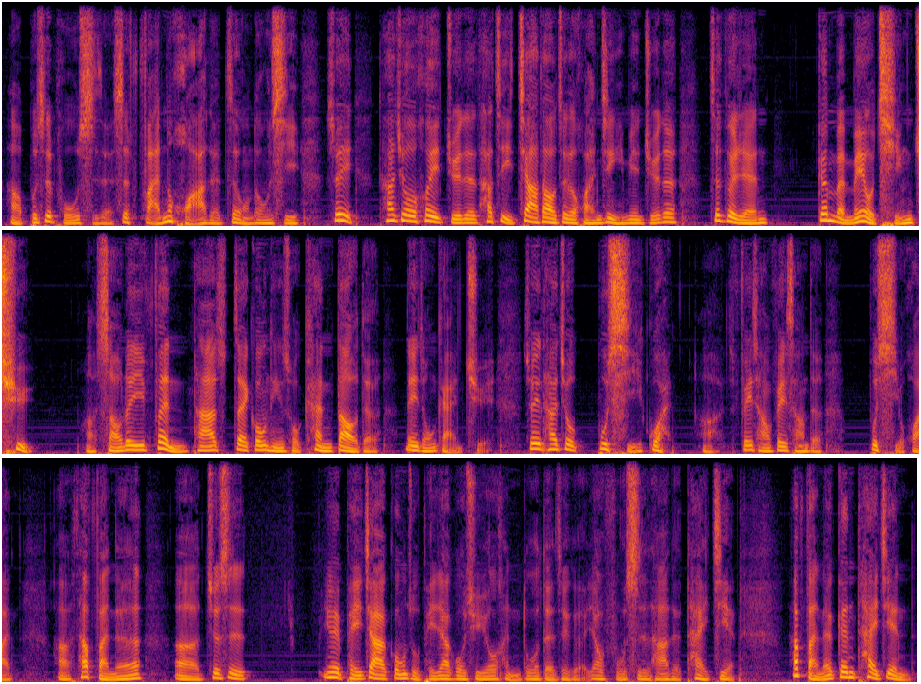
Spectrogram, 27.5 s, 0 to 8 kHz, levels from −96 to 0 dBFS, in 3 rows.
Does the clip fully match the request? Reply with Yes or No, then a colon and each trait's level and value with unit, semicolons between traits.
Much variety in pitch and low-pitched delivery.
Yes: wide, 6.3 semitones; low, 120 Hz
